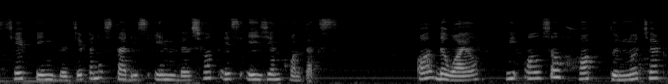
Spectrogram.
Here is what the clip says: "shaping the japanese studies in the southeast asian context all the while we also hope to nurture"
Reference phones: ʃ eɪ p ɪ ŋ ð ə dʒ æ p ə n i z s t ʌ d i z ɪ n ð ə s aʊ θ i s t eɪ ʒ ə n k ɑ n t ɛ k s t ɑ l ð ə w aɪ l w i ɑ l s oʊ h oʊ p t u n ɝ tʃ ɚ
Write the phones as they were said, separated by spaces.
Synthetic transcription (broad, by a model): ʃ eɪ p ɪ ŋ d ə dʒ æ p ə n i s t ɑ d i s ɪ n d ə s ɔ t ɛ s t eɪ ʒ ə n k ɑ n t ɛ k s t ɑ l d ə w aɪ l w i ɑ l s oʊ h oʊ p t u n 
